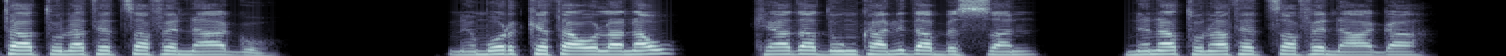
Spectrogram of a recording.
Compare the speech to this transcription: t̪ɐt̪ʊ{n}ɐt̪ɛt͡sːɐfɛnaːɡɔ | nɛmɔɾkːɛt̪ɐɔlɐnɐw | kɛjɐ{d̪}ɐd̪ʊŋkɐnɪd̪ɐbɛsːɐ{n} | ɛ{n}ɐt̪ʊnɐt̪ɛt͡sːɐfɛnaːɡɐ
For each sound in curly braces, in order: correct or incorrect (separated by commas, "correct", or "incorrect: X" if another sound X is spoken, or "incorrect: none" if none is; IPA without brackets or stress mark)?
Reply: correct, correct, incorrect: nː, correct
